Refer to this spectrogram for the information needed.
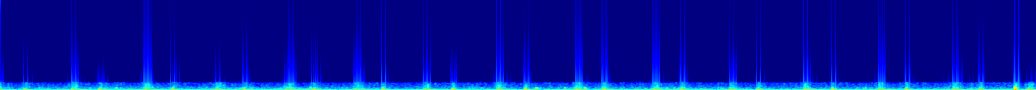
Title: Heartbeat auscultation stethoscope heart sounds normal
